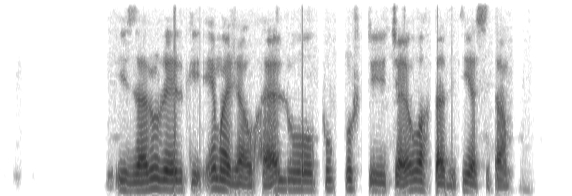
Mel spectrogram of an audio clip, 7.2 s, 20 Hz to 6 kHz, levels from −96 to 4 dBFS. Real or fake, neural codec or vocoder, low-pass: fake; vocoder, 22.05 kHz, 80 mel bands, WaveNeXt; 5.4 kHz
